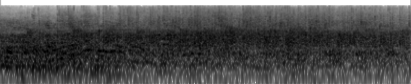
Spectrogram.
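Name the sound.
studio audience clapping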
